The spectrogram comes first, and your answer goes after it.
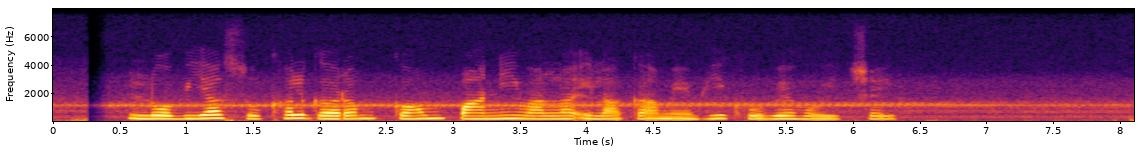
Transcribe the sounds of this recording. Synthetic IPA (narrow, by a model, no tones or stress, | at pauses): loːbɪjasʊkʰəlɡəɾəmkəmpaːniʋaːlaʔɪ̰laːka̰mẽbʱikʰuːbeɦoːit͡ʃʰe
